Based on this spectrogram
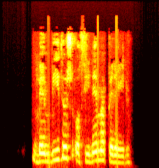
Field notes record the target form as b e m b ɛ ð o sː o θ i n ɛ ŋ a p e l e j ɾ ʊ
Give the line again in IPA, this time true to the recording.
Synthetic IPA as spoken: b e m b i ð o s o θ i n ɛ m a p e ɾ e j ɾ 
